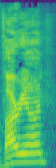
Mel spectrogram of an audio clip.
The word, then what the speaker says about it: virion: A virion, or virion, or whatever the fuck you call it. Virion is how it should be pronounced, but virion is, I guess, how they pronounce it in English.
